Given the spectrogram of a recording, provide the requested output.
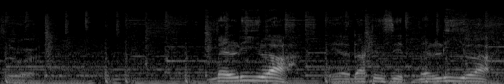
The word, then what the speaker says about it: Melilla: Oh, we can't even pronounce the word. Melilla.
